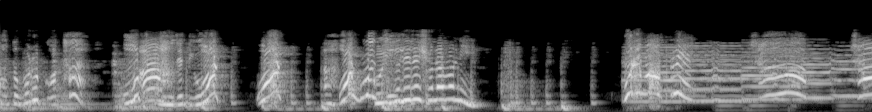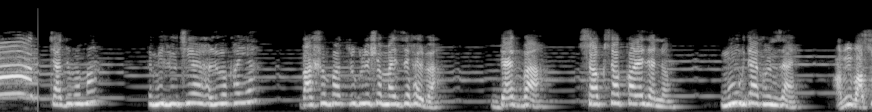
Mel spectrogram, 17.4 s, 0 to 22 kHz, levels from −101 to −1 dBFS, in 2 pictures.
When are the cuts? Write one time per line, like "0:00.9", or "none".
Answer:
0:09.1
